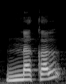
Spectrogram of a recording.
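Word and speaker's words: knuckle: तो यहाँ पर सी के का प्रोनाउंसिएशन क हो रहा है, सी के को आप प्रोनाउंस कर रहे हैं क, नकल पढ़ा जाएगा इसको।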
